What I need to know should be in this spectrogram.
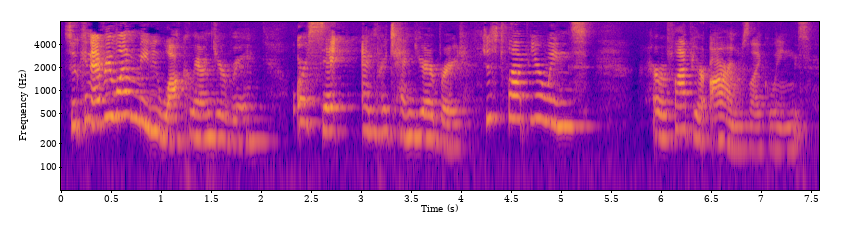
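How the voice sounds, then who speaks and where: A young ballet teacher leads children through a dance with simple, encouraging step-by-step instructions, counting out moves in childlike phrasing. Her voice is high-pitched and fairly bright, with big pitch swings at a moderate pace. A distant microphone catches roomy echo.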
